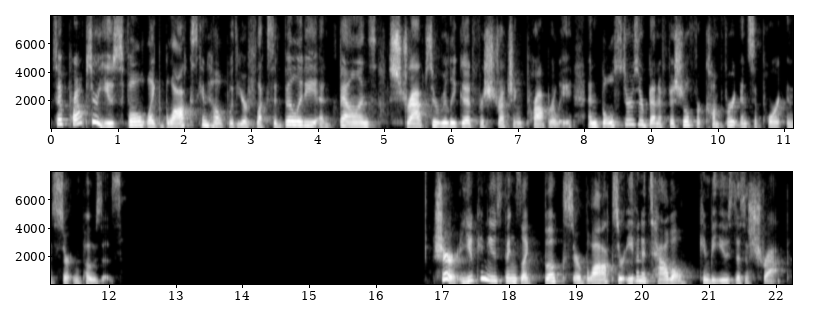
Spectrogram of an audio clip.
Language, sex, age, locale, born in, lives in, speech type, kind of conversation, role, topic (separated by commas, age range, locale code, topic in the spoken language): English, female, 50-54, en-US, United States, United States, read, expert-assistant, expert, How do you get started practicing yoga at home?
